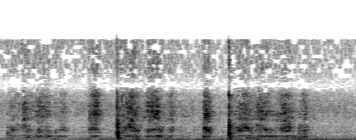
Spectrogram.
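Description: Capsicum masala stir-fried in a pan, a continuous close sizzle under repeated spatula scrapes and several sharp metallic knocks against the pan, with no one talking.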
